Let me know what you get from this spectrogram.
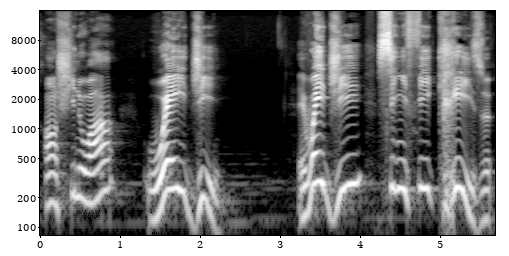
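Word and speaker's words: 危机: à voir avec le coronavirus ce mot se prononce en chinois wei ji et hu ji signifie crise en chinois mais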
